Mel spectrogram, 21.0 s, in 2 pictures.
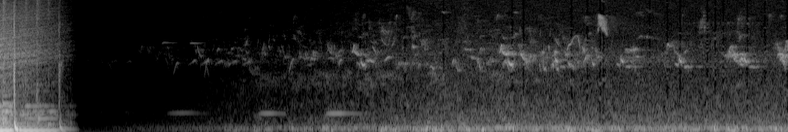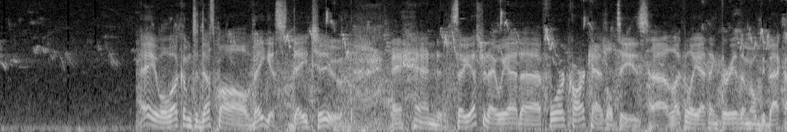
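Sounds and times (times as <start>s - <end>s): music: 0.0s - 1.0s
small birds chirping: 2.2s - 21.0s.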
